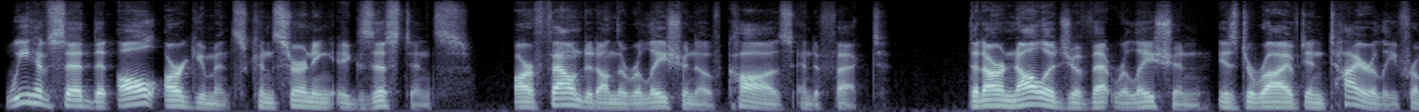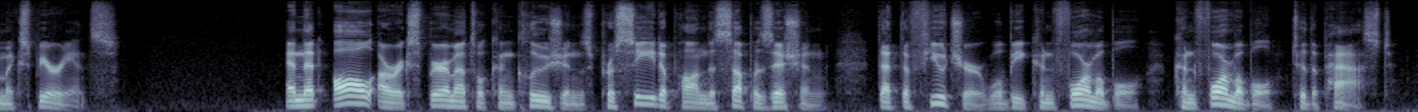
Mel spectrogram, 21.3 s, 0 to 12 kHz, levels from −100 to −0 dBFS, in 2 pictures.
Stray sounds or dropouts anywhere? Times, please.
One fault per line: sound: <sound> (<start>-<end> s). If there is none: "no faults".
no faults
